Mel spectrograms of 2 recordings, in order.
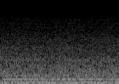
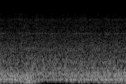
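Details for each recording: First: Window AC unit after cleaning, dirt dauber nest removed from the fan blade: steady low hum with soft air whoosh, no rattle or wobble; vibration gone, running smooth. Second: Window AC unit before cleaning: steady droning hum with a faint buzzing shake, sometimes much louder; fan blade out of balance from debris stuck on it.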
